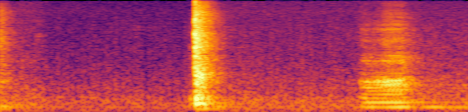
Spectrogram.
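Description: Light switch clicked once, about a second in, switching cool fluorescent tube lights back on. Near the end the tubes strike with a short buzz and a low mains hum returns.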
